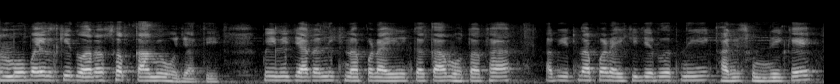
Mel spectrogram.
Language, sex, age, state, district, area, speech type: Hindi, female, 60+, Madhya Pradesh, Bhopal, urban, spontaneous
